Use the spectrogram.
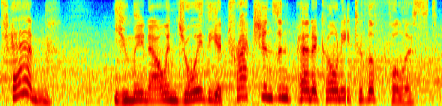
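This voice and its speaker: A male ride attendant in a video game. He is courteous and formal, with a lively, varied intonation. Music plays clearly behind him. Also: sits high, normal speed. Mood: polite, businesslike. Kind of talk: video game character voice acting.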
